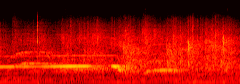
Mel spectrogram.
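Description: A crowd claps steadily for a couple of seconds, a dense patter of many hands, while a thin sustained tone rises and then fades beneath it.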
